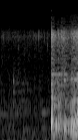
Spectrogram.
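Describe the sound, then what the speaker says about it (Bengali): Spice paste and goat liver hit a hot wok with a sudden, loud sizzle after a near-silent moment, the frying hiss continuing steadily and close up. "তো চলো কষিয়ে নি, তারপর আসছি। এর মধ্যে আমি দিয়ে দেবো মেটেগুলোকে।"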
